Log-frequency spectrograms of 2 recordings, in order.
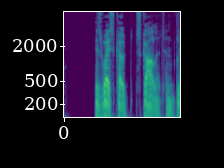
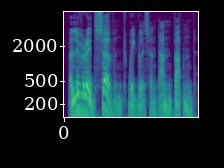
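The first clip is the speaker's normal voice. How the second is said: plain reading voice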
